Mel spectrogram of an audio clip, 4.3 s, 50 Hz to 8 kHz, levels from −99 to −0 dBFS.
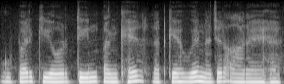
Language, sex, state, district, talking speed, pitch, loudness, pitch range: Hindi, male, Jharkhand, Ranchi, 170 wpm, 145 Hz, -13 LUFS, 140-150 Hz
